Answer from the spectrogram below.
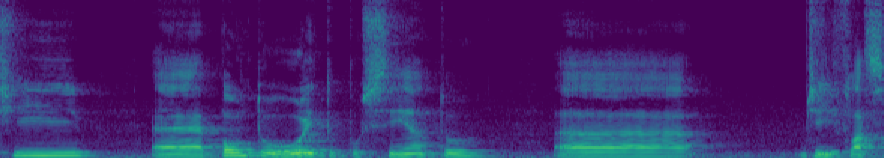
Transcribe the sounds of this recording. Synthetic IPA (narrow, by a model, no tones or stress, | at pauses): t͡ʃɪ | ɛpõt̪ʊojt̪ʊpoɾsẽnt̪ʊ | a | d͡ʒɪĩflas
